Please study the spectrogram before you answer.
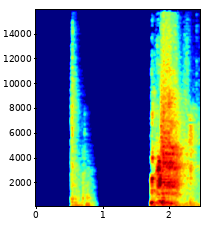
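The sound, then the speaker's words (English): A person sneezes during a tabletop role-playing game session. A short, breathy intake comes first, then a pause, then a loud, noisy burst that trails off. “sorry, I could feel that sneeze coming.”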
